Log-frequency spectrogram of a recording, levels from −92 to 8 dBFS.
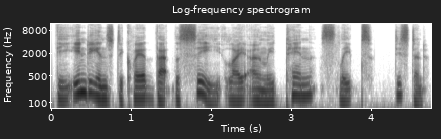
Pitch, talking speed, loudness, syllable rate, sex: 125 Hz, 140 wpm, -20 LUFS, 3.7 syllables/s, male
